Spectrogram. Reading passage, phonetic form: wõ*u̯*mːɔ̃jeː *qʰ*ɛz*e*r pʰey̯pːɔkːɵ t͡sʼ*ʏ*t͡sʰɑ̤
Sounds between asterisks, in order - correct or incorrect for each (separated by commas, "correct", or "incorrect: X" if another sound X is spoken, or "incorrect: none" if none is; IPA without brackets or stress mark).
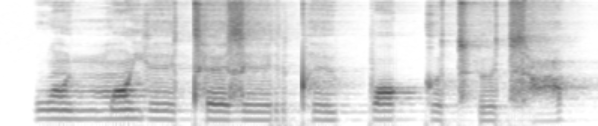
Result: incorrect: y̯, incorrect: tʰ, incorrect: eː, correct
